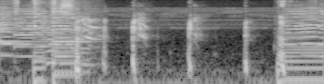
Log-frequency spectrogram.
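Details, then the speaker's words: In a cough-syrup TV commercial, an adult acts out a run of sharp, repeated coughs over background music: a staged coughing fit. "खांसी जो कभी न रुके, जो पूरे परिवार को परेशान करे, जो सबको हिला दे।"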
